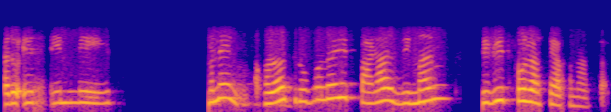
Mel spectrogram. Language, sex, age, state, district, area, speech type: Assamese, female, 18-30, Assam, Kamrup Metropolitan, urban, conversation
